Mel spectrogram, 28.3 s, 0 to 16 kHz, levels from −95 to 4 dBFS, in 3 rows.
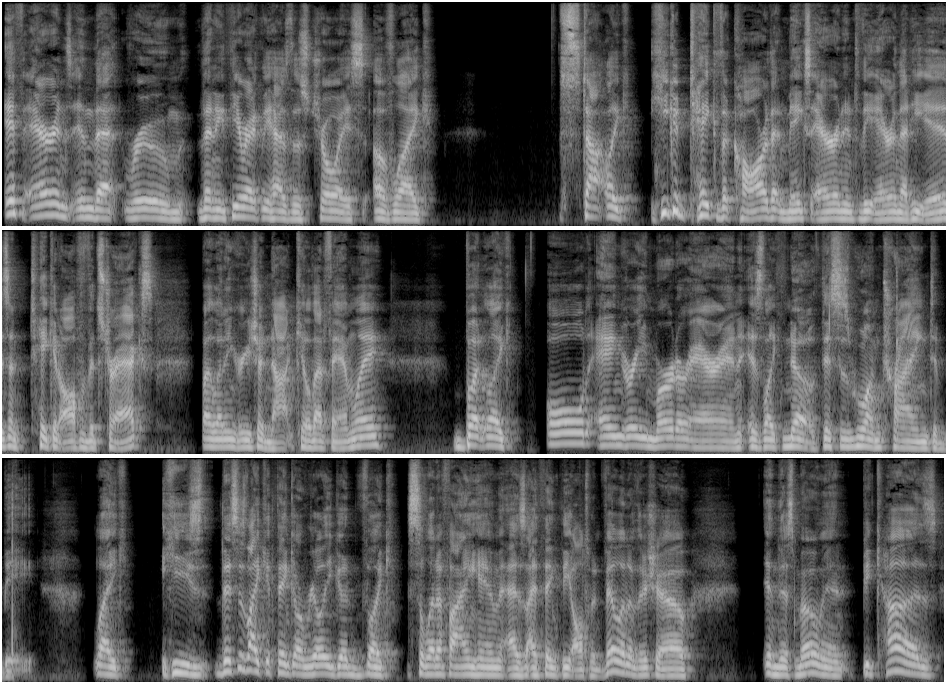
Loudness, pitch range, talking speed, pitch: -22 LUFS, 115-145 Hz, 180 wpm, 130 Hz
